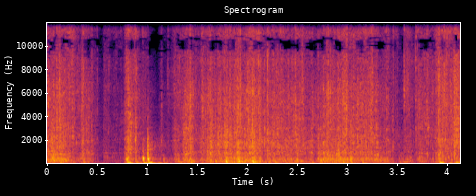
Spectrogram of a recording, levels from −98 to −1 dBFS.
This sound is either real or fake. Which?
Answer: real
